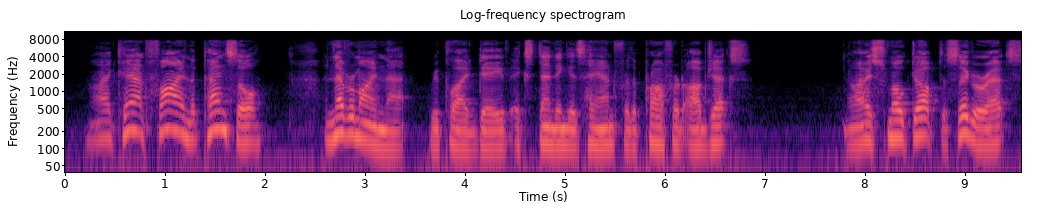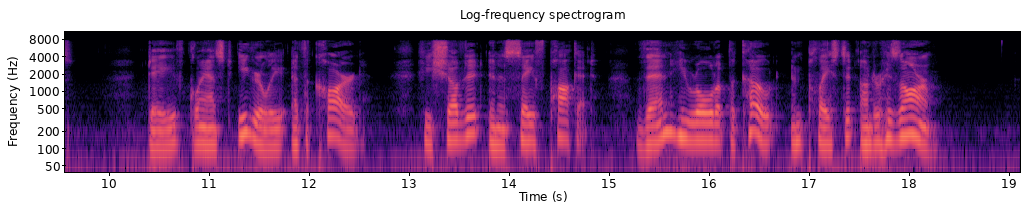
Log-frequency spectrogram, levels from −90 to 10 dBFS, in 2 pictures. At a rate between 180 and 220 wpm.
No: average, 150 wpm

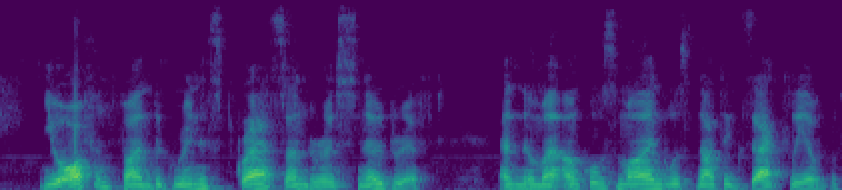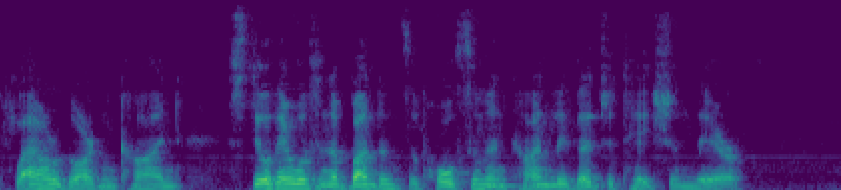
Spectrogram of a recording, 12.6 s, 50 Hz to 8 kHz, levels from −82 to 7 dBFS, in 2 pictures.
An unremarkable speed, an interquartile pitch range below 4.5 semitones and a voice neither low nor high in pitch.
Yes: average, 155 wpm; average, 3.2 semitones; medium, 155 Hz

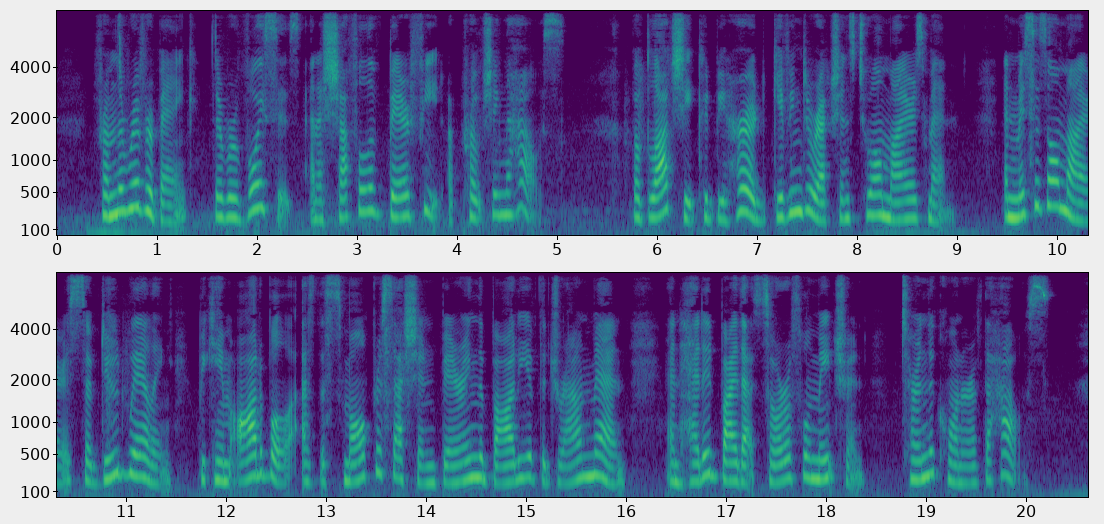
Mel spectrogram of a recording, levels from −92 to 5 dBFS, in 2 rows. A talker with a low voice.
No: high, 215 Hz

